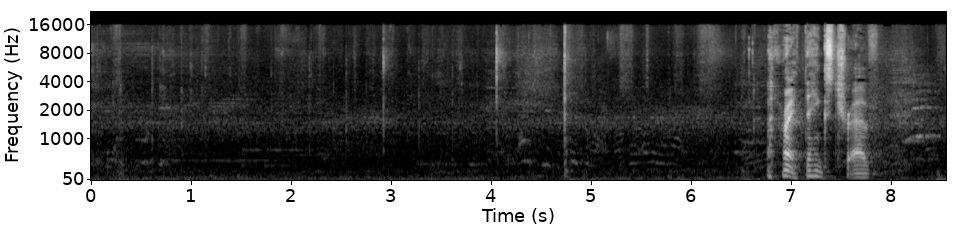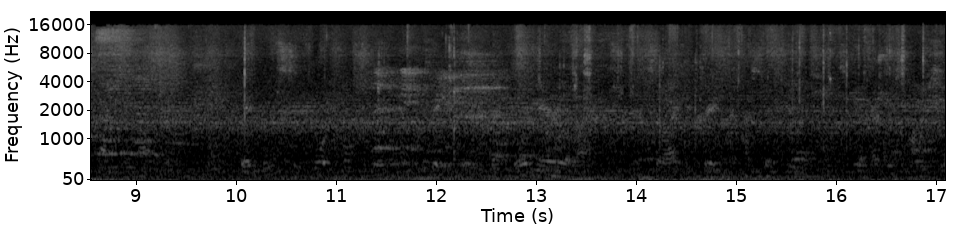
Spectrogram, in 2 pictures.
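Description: Trading cards rustle and flick as they are shuffled by hand.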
